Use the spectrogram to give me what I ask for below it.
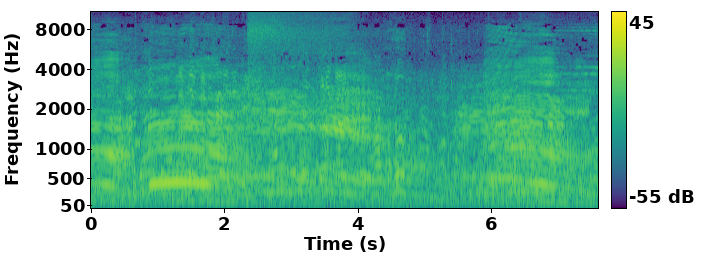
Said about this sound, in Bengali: এই দেখেন অনেক সাইজের গরু কিন্তু আছে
